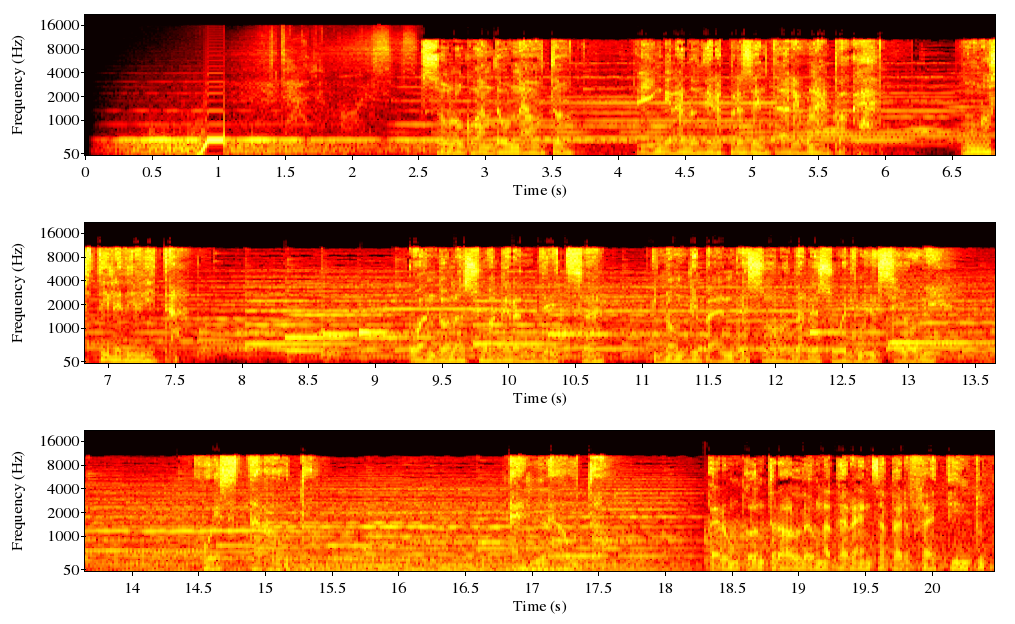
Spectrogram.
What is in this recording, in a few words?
ITALIAN VOICES Authoritative Powerful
